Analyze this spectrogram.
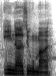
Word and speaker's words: Inazuma: pronounce the word so it's not in a zoom like Inazuma it's Inazuma and sumeru not sumeru Lisa personally witnessed oh my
